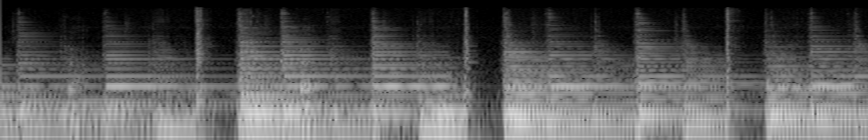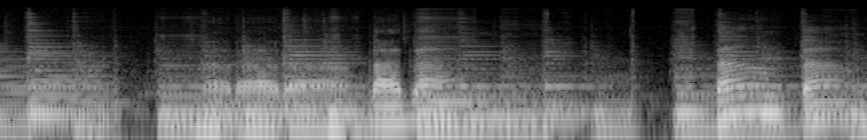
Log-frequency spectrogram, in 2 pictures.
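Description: Classical guitar strummed in a chamamé accompaniment, a steady repeating pattern of strummed chords.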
